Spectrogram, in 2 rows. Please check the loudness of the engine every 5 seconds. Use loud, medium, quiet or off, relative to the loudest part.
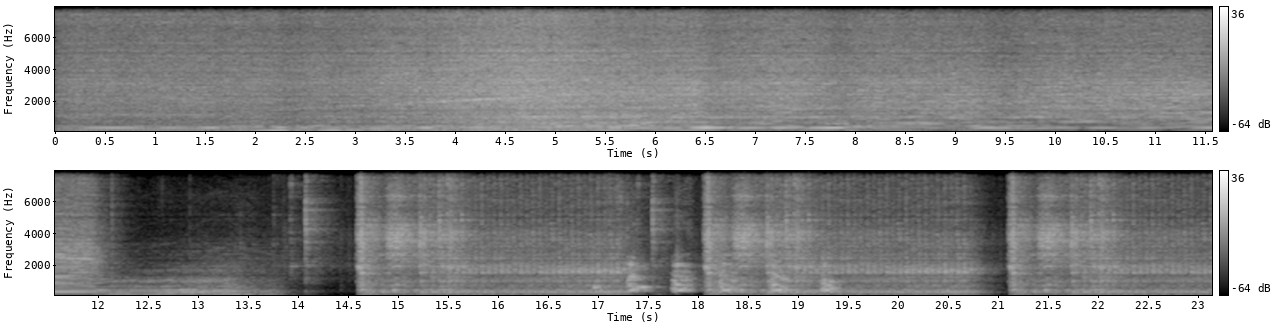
loud, loud, medium, medium, medium.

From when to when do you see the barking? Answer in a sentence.
You can hear the barking from 16.9 to 19.4 s.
